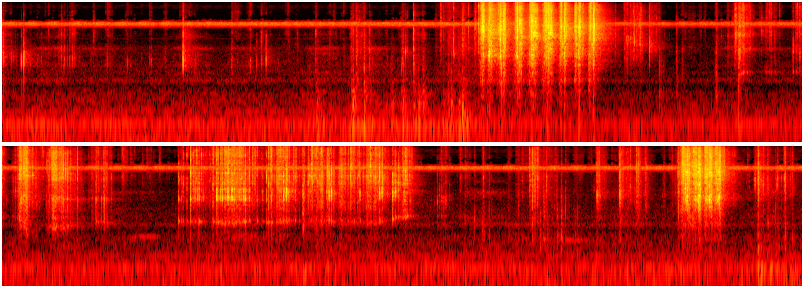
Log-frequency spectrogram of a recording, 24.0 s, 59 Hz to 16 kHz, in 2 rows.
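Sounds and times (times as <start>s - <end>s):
plastic wrappers crinkling: 19.8s - 23.8s.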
